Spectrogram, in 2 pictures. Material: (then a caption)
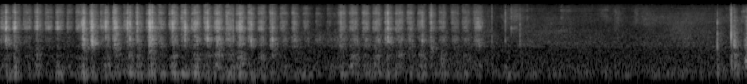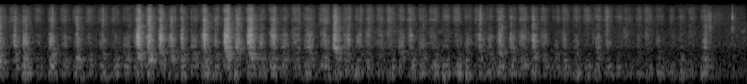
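Coated paper. A wooden stylus scratches the black layer near the top of a scratch-art page in a spiral book lying flat. Quick, bright, dry scratching strokes come in rapid bursts, fade to near silence for about two seconds midway, then resume in a steady rasping rhythm.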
